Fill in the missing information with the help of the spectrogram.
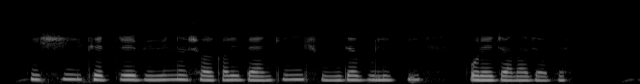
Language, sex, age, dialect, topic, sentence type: Bengali, female, <18, Jharkhandi, agriculture, question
